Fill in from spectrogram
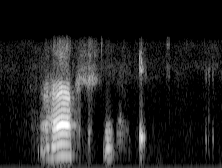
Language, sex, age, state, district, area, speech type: Hindi, male, 18-30, Uttar Pradesh, Varanasi, urban, conversation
